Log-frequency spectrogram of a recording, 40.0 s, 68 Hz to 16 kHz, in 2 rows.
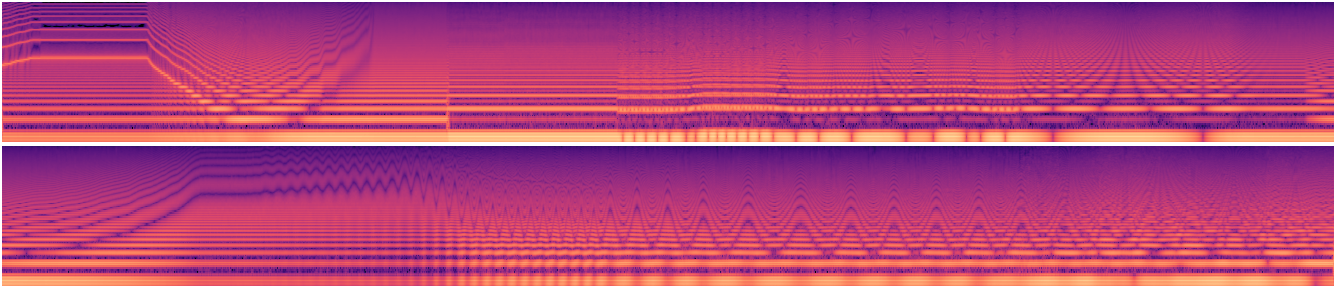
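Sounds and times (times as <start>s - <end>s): buzzy synthesizer note: 0.0s - 19.1s.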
